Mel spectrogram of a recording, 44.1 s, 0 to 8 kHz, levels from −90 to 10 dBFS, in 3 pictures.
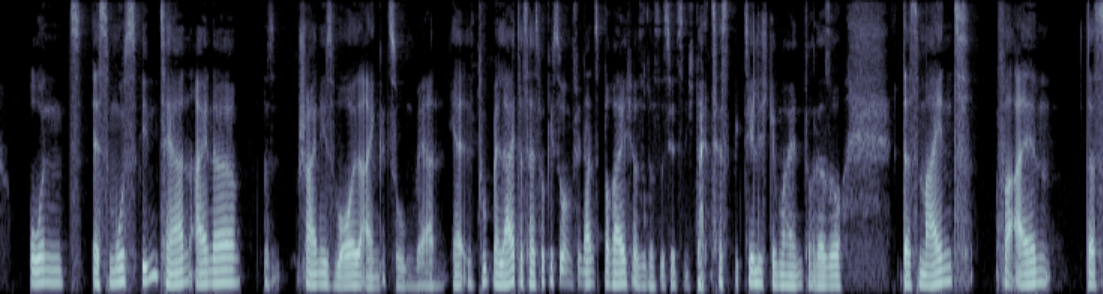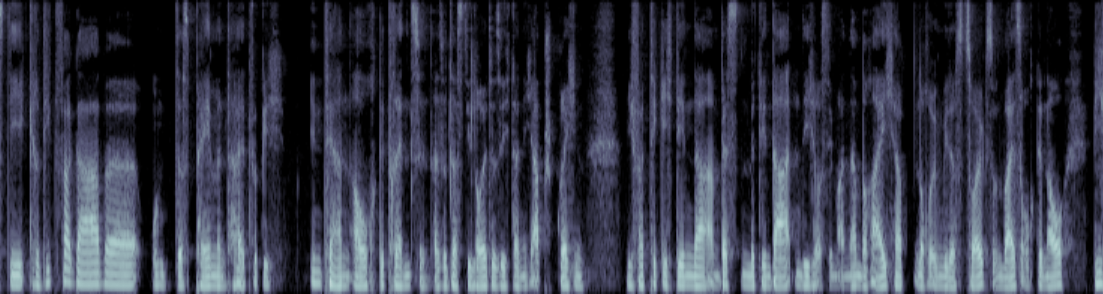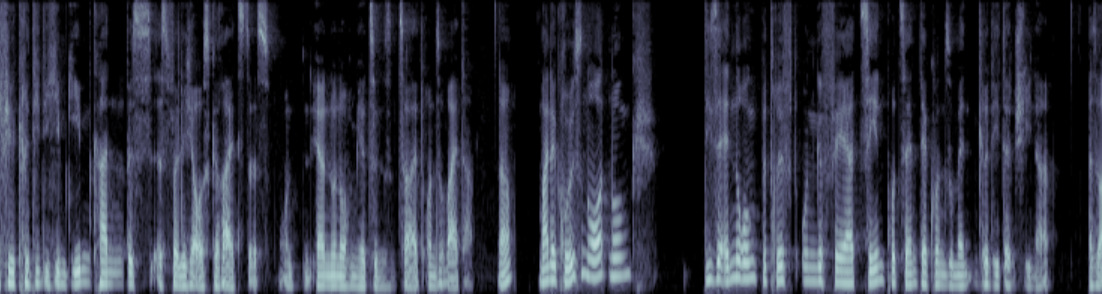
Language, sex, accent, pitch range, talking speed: German, male, German, 95-125 Hz, 150 wpm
